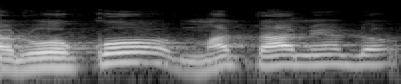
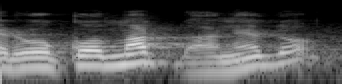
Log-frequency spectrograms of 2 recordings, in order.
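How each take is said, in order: First: रोको rising and set apart, then मत आने दो; रोको alone, then "मत आने दो" together; pause after रोको. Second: रोको मत joined and rising, आने दो dropping away; "रोको मत" as one phrase, then आने दो; pause after मत. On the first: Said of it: "तात्पर्य मेरा क्या था रोकने में". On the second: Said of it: "निकाल लिया कि आने में". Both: Retold or imitated.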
